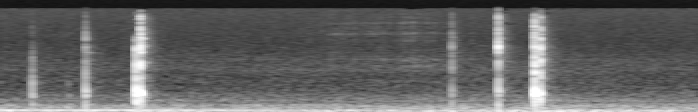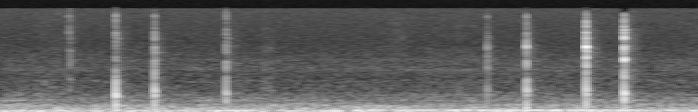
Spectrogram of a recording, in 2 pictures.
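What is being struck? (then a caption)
Paperboard chip tube. A green Pringles paperboard chip can, held horizontally and hollow, is tapped with long nails. Sharp, dry, bright clicks come at an irregular, unhurried pace, a few landing louder than the rest. Each dies away at once over a low, steady hum.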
